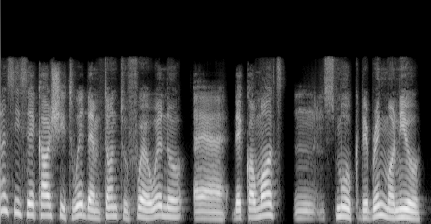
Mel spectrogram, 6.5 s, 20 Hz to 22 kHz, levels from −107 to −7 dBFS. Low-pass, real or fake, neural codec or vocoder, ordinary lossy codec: none; fake; codec, 16 kHz, 0.5 kbps, X-Codec, WavLM features, trained on Multilingual LibriSpeech; none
